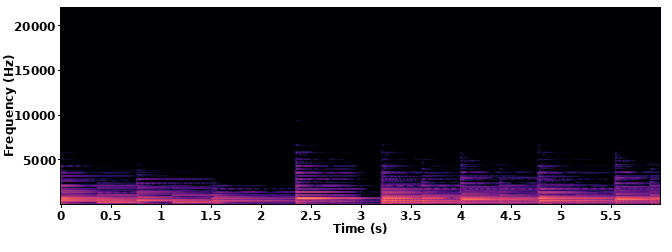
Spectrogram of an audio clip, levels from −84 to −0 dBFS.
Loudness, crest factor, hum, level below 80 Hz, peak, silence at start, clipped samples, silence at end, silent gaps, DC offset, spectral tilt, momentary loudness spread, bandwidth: -32 LUFS; 16 dB; none; -58 dBFS; -16 dBFS; 0 s; under 0.1%; 0 s; none; 0.2%; -7.5 dB/octave; 10 LU; 6.2 kHz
